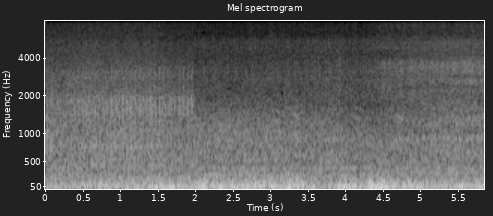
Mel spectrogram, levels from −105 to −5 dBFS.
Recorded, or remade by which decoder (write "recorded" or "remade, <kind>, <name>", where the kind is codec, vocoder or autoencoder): recorded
